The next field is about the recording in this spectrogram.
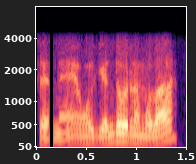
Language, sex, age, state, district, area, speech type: Tamil, male, 30-45, Tamil Nadu, Theni, rural, conversation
